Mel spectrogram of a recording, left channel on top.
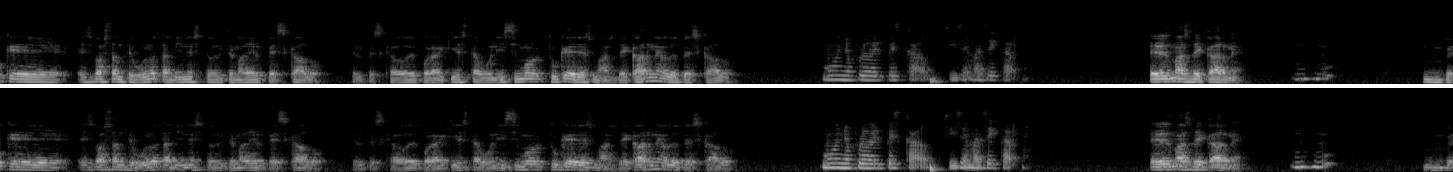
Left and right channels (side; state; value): both; normal; correlation 0.51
